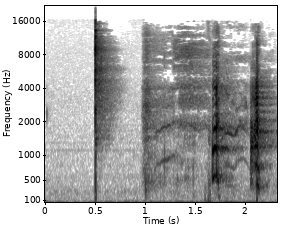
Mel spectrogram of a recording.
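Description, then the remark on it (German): A pen strikes a glass three times with sharp clinks, each leaving a brief bright ring. Soft chuckling or murmuring fills the gap between the first and second strikes. “Warte, ich stoße hier, vielleicht kannst du daran hören, wie mein ja. äh, Stift gegen das Glas donnert.”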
